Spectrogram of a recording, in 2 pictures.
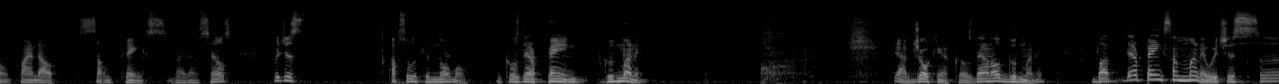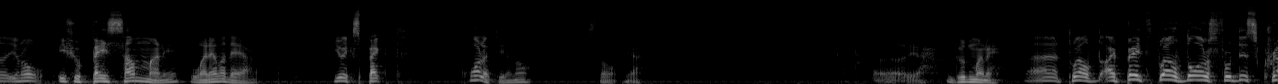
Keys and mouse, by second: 2.2 shift+d, 5.2-10.3 drag, 9.3 s, 10.3-13.9 alt+middle drag, 10.9 ctrl+Tab, 12.1 g, 12.6 ], 13.9-25.5 drag, 21.0 ctrl+space.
